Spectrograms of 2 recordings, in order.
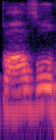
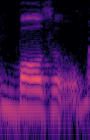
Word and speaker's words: Basil: Uh I I think I started calling it Basle because that's how uh Matthew Smith pronounces it in Doctor Who. So, I like He sounds fancier saying Basil.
